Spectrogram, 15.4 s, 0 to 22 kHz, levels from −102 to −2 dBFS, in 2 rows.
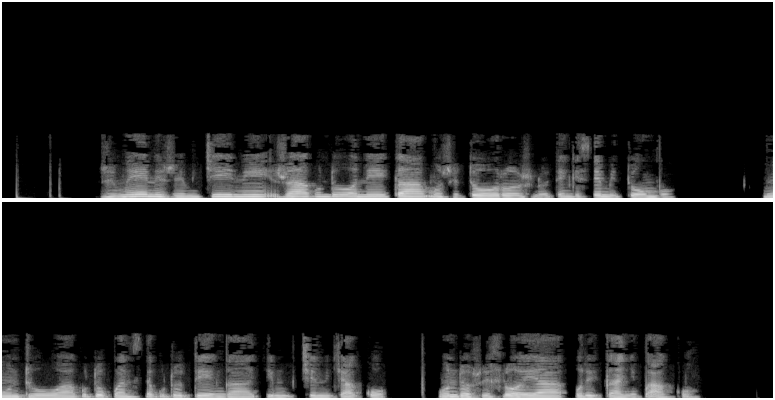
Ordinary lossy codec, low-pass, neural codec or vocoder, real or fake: MP3, 32 kbps; 7.2 kHz; none; real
